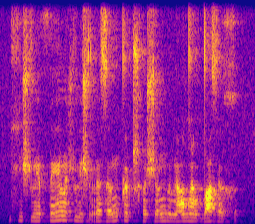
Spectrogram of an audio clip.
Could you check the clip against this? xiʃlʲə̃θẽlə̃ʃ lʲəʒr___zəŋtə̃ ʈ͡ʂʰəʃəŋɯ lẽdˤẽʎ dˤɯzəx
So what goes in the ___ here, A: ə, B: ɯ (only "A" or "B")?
A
